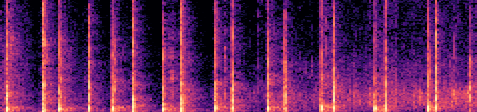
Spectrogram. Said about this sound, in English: And yeah, then Christine finishes her big solo, and the audience claps, gives a standing ovation.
